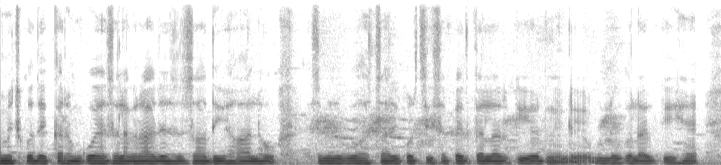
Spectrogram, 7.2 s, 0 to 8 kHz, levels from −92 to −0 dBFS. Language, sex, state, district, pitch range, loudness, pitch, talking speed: Hindi, male, Chhattisgarh, Raigarh, 105-110 Hz, -29 LUFS, 110 Hz, 215 wpm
